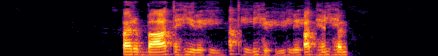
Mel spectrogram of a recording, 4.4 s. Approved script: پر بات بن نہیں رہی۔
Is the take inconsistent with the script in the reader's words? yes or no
yes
